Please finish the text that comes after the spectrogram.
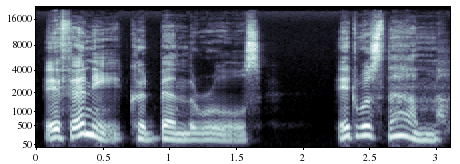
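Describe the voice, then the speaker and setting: A woman narrating a scripted fantasy story in a measured, deliberate manner. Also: sits low, expressive, creaky, darkish tone, breathy edge, no room sound, studio quality. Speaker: audiobook narrator.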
